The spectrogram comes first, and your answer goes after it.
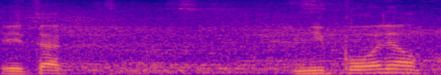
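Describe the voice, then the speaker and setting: A man giving conversational live hockey analysis as co-commentator, in halting short phrases. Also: medium pitch, noisy background.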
